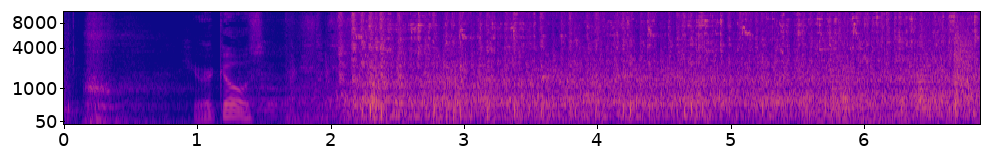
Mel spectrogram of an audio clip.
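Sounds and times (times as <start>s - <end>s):
speech: 1.0s - 3.3s
oiled engine running with rattling and knocking: 1.7s - 6.8s.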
